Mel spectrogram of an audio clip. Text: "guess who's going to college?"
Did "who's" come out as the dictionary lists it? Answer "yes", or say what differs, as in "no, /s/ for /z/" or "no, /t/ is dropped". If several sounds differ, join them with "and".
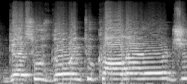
yes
